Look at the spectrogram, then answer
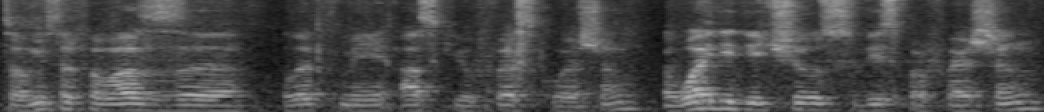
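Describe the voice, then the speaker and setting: A man with a non-native accent talks at a moderate pace with ordinary pitch variation. Audible room echo and noticeable background noise are present. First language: Russian. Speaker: immigration consultant, interviewer. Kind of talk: interview. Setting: office. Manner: partly reading from paper.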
